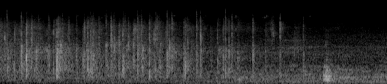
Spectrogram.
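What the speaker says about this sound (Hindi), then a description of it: "एक बार तालियां बजाइए मन के साथ।" A crowd applauds at a Hindi poetry recital with a burst of sharp, scattered handclaps that stays fairly even, then thins out, with one last louder clap near the end.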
